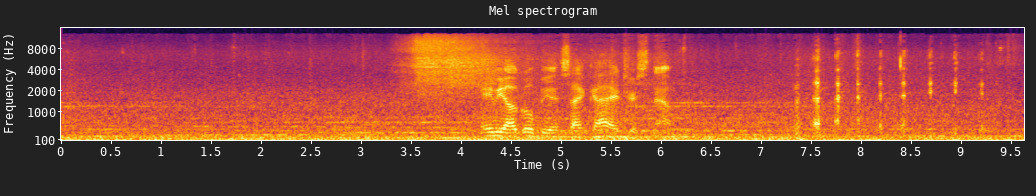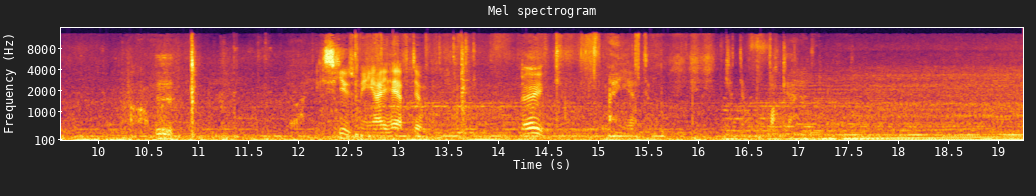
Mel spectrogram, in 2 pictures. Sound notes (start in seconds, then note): 7.2 passenger chuckling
